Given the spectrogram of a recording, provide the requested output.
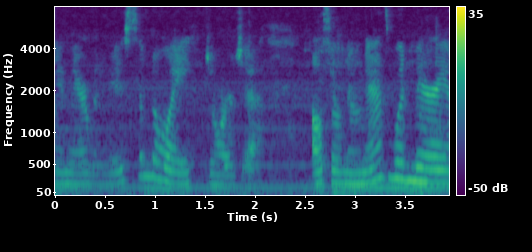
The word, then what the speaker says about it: Senoia: there and I did kind of mention the name wrong a little bit of the town in there but it is sooi Georgia also known as Woodburry on The Walking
